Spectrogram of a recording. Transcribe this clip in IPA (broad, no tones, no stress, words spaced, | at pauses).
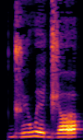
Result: d͡ʒywe d͡ʒɐ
